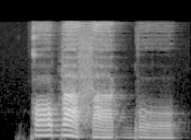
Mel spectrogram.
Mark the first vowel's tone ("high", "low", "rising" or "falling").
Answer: high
